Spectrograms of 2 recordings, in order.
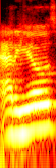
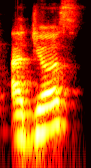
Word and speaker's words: adios: It's not adios, but it's adios, but it's spelled the same way.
